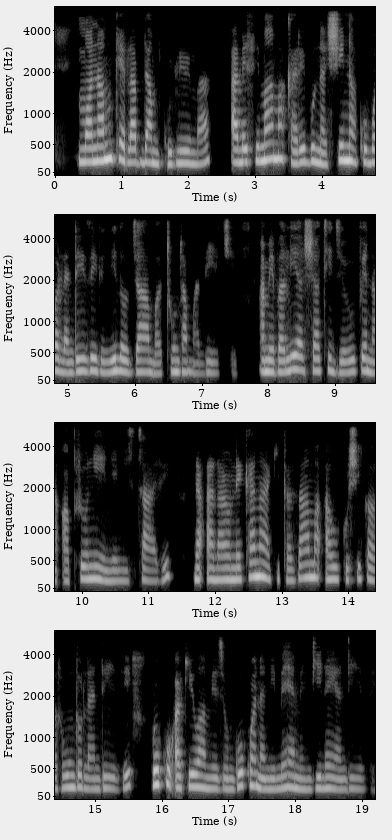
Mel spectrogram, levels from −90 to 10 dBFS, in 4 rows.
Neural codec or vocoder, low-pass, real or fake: codec, 16 kHz, 1 kbps, X-Codec, WavLM features, trained on Multilingual LibriSpeech; 5.4 kHz; fake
